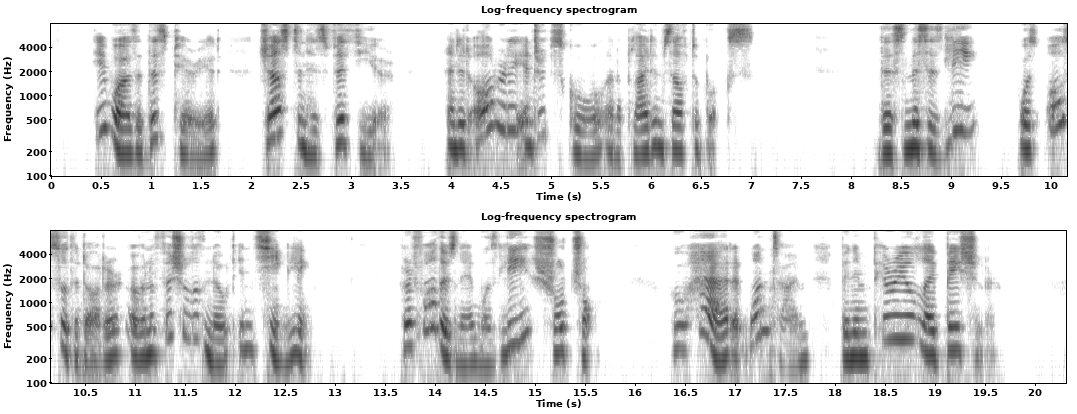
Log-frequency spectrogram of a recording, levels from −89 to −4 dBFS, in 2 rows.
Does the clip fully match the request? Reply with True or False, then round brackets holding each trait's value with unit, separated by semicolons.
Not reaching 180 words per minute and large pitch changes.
True (150 wpm; 8.3 semitones)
